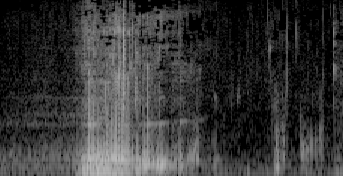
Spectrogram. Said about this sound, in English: If you don't mind, I'm going to take a sip off of my drink.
